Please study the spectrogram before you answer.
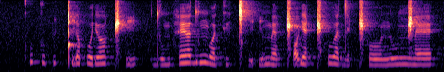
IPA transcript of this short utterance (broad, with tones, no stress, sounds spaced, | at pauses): kʷʰ i˦ k u˧ p i˧ ǃ ḭ˧ ɐ̯ p o˧ ɾʲ ɔː˦ ǁʰ ḭ˧ | d uː˨ m h ɛː˦ ɐ̯ d u˦ ŋ o˨ ɐ̯ kʲ ɯ˨˦ ǀʰ ḭ˧ ʔ ḭ˦ m ɛ˨ ɐ̯ ǁ ɔ̰˦ ɾʲ a˨ ǁʰ u˦˨ ɐ̯ d ɛ˨ ǁʰ oː˧ n uː˦ ŋ͡ǁ ɛː˦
